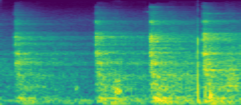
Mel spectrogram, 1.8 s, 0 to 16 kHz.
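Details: Jeep Compass 4x4, microphone beside the front stabilizer bar while the body is rocked: four heavy metallic clunks with a short ring about half a second apart; worn front stabilizer bar, replaced.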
